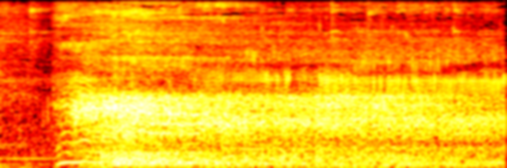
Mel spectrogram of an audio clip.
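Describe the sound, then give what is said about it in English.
A person's voice performs a long, loud, weary monster roar from a distant corner, off to the left: a sustained low growling groan that starts abruptly and drags on for several seconds with a tired, frustrated quality. “At which point, you also hear, from a distant corner, the sound of something slightly more mundane. Just a bit of a monstrous roar.”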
